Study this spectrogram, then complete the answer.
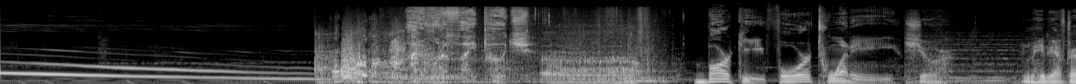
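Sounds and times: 
wolf howling: 0:00.0 - 0:06.8
speech: 0:05.1 - 0:10.7.

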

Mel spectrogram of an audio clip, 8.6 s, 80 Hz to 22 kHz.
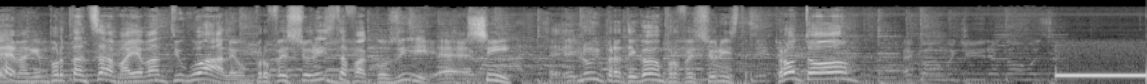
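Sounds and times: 
speech: 0:00.1 - 0:06.9
telephone ringback tone on a call: 0:07.9 - 0:08.5.

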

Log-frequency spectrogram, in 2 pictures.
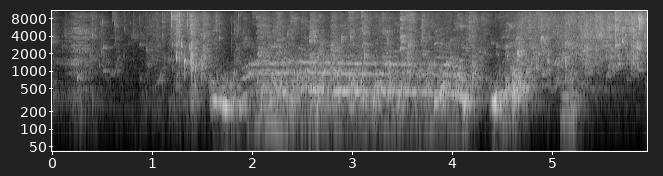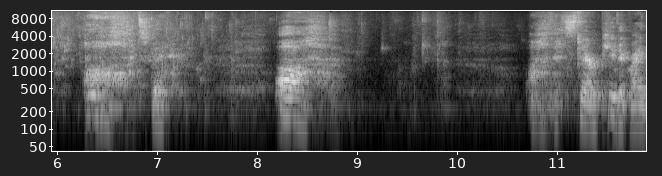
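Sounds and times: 
splash as a head comes up from bathtub water: 0:01.0 - 0:07.6
bubbling and gurgling bathtub water: 0:01.3 - 0:07.2
speech: 0:01.6 - 0:03.4, 0:11.4 - 0:11.8
muffled scream with head underwater in a bathtub: 0:01.6 - 0:04.4
person sputtering: 0:01.6 - 0:05.3.

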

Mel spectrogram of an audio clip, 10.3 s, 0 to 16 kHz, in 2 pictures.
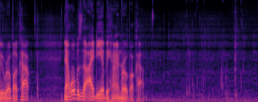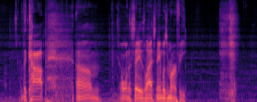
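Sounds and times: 
speech: 0:00.0 - 0:03.0, 0:05.6 - 0:09.0
aborted sneeze attempt: 0:09.5 - 0:10.0.

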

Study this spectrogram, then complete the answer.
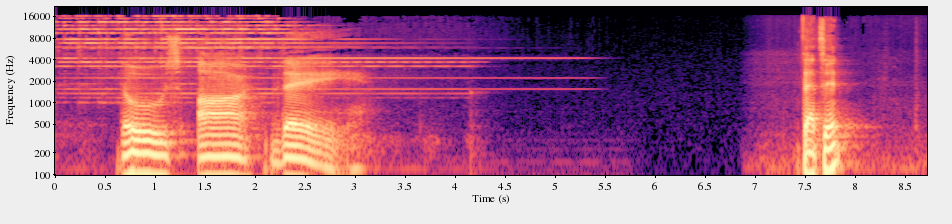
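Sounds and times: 
hand bell ringing: 0:00.0 - 0:05.8
speech: 0:00.6 - 0:03.1, 0:07.5 - 0:08.0.

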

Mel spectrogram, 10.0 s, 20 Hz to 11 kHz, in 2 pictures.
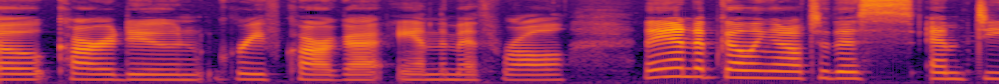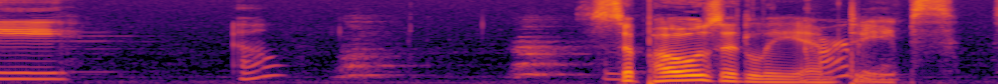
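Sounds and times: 
speech: 0:00.0 - 0:05.4, 0:06.2 - 0:06.9, 0:08.0 - 0:09.8
quiet hum: 0:00.0 - 0:09.9
dog barking at home: 0:06.7 - 0:08.0.

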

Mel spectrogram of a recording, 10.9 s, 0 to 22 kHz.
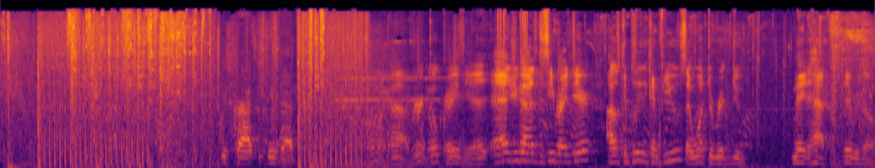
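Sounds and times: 
rapid gunfire in a video game: 0:00.0 - 0:02.7, 0:03.7 - 0:04.7
speech: 0:02.8 - 0:10.9.

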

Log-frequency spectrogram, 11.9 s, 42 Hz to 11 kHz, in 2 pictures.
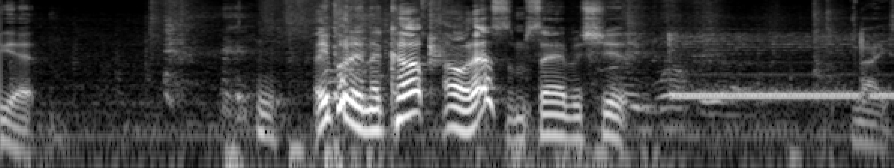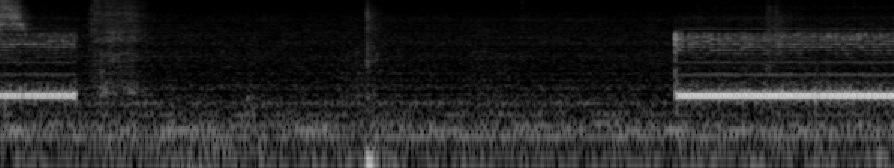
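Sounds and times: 
speech: 0:00.0 - 0:00.4, 0:01.0 - 0:04.8, 0:05.7 - 0:06.2
phone line ringing while waiting for an answer: 0:04.5 - 0:06.5, 0:10.4 - 0:11.9.

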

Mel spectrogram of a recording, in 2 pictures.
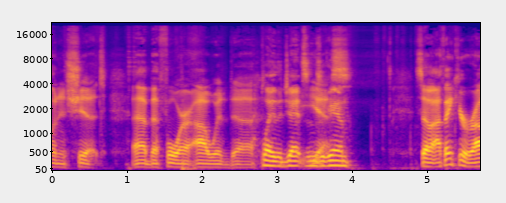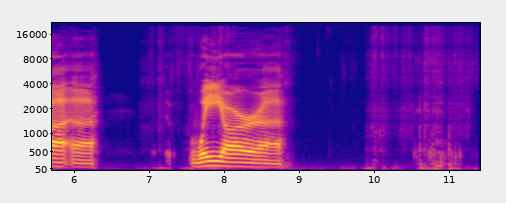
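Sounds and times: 
speech: 0:00.0 - 0:04.1, 0:04.9 - 0:06.4, 0:07.6 - 0:08.9
pen nib scratching on paper writing handwritten notes: 0:10.0 - 0:11.4.

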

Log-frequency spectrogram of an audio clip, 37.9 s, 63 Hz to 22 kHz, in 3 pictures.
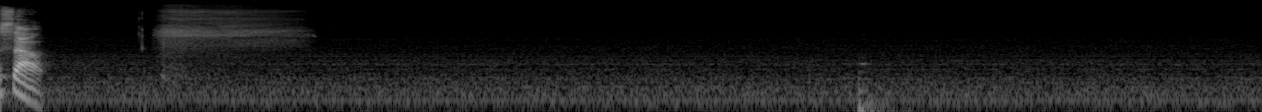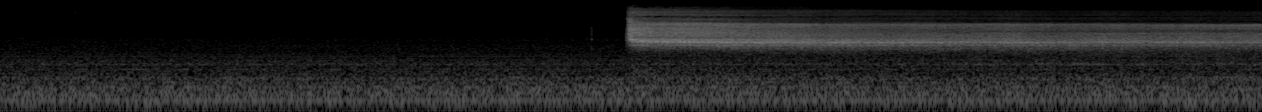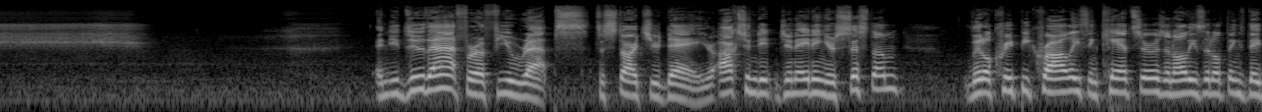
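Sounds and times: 
speech: 0:00.0 - 0:00.5, 0:29.0 - 0:37.8
long hissing exhale in a deep breathing exercise: 0:01.5 - 0:03.2, 0:18.9 - 0:26.9, 0:27.8 - 0:28.7
person inhaling in a breathing exercise: 0:01.5 - 0:03.2, 0:18.9 - 0:26.9, 0:27.6 - 0:28.8, 0:34.3 - 0:34.8.

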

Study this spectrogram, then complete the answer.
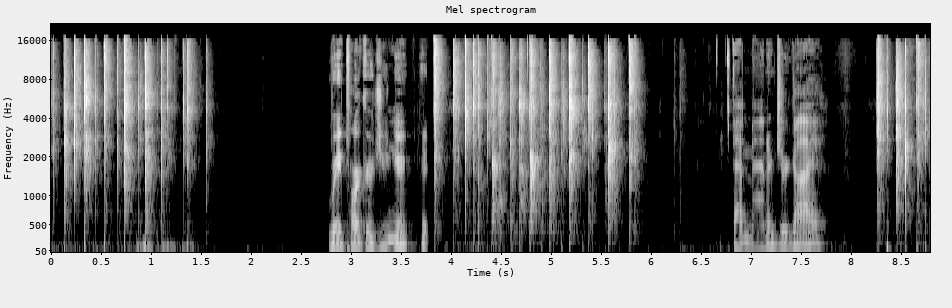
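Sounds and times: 
hand clapping applause: 0:00.0 - 0:01.7, 0:03.8 - 0:06.4, 0:08.2 - 0:08.7
speech: 0:02.8 - 0:04.0, 0:06.8 - 0:07.8.

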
